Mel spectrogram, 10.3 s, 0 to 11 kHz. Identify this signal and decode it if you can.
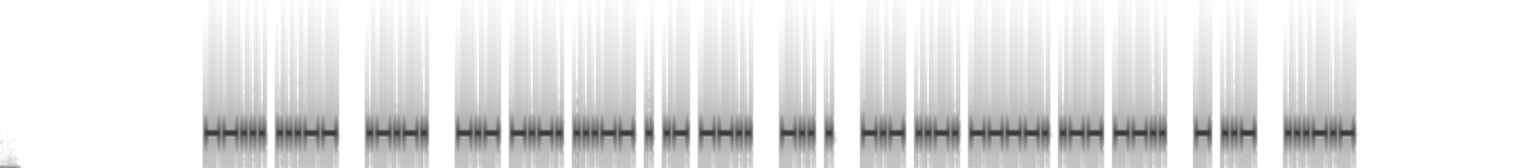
Morse code, heard as a keyed tone, about 37 wpm, 700 Hz. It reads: 73 <AR> KC3EAZ DE KF9WZ TU <SK>
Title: Practice QSO - Exchange 4 - Ending - 40wpm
